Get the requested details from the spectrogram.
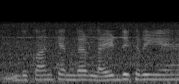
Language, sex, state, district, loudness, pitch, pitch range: Hindi, female, Bihar, Vaishali, -30 LUFS, 220 Hz, 215-230 Hz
